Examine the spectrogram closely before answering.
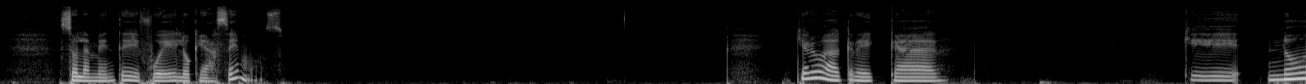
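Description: A woman speaks with animation into a microphone, heard through a loudspeaker.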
